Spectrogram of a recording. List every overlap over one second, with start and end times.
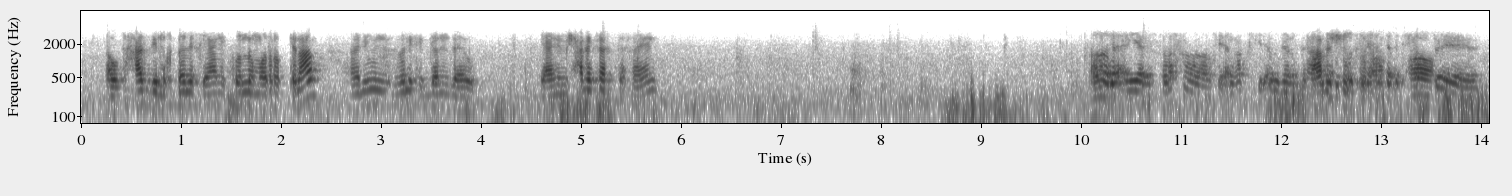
12.2-13.6

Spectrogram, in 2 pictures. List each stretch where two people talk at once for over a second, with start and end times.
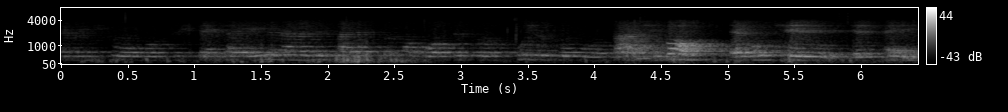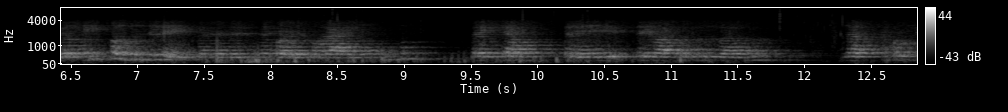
none

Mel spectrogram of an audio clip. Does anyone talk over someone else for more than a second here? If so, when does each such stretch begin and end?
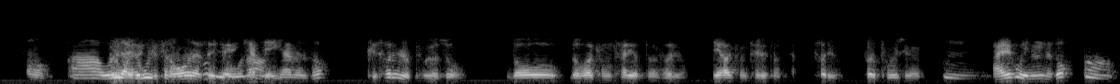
1.1-2.8

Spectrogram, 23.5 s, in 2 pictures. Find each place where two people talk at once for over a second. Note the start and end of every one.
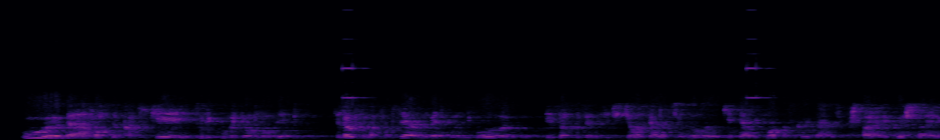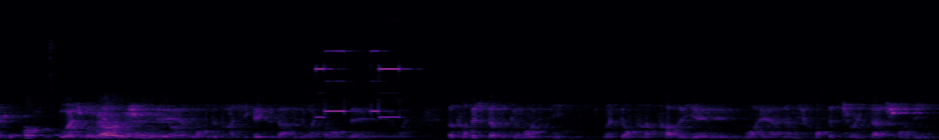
12.9-14.7

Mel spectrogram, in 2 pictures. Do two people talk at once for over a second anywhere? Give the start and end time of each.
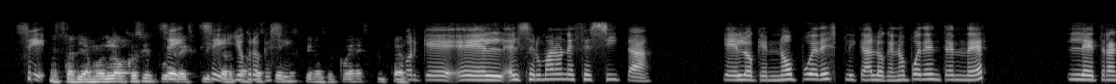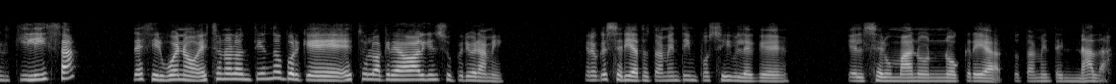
1.6-2.9

